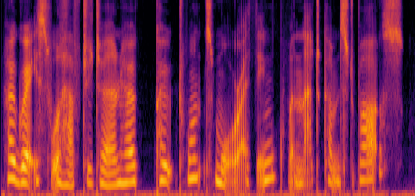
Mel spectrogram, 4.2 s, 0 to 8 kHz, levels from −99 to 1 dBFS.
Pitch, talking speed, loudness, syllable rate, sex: 235 Hz, 245 wpm, -22 LUFS, 5.1 syllables/s, female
